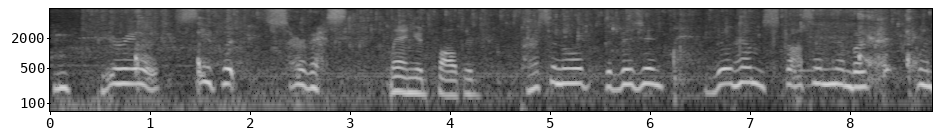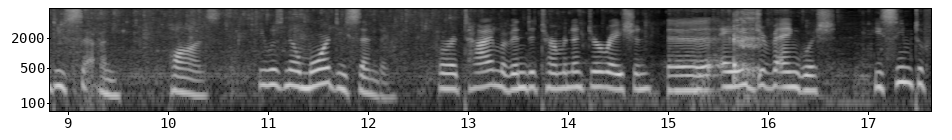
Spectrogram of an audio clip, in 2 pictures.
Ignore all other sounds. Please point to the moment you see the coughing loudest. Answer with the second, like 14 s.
15 s.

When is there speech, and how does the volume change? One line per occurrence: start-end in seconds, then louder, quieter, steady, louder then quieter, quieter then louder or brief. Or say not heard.
0.0-17.5 steady.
